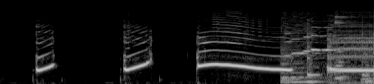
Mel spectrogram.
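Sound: siren sound effect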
